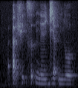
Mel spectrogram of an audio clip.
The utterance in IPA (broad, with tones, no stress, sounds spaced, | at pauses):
ʔ ä̰˦˨ ʃ ɪ˦ ʔ s ʊ˦ ʔ ŋ e˨ ɪ̯ d͡ʑ a̰˦˨ ʊ̯ ɲ o˨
